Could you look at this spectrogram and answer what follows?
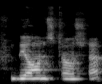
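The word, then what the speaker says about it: Bjarne Stroustrup: Basically, you pronounce, basically people pronounce from European side as Bjorn Stroustrup.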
